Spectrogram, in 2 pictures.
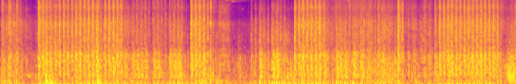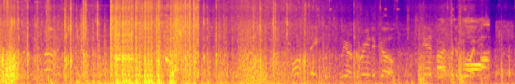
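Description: Rapid gunfire bursts from the battle-royale shooter Warzone ring out repeatedly and loudly across the whole stretch, mixed with a dense game soundscape and someone talking over it.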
